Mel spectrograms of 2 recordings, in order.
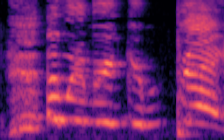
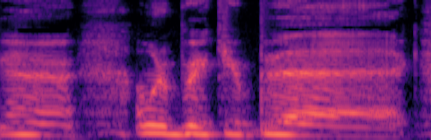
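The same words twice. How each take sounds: First: Much higher, louder mock yell; hammed-up screaming threat; mock Bane yell. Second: Low, casual Bane threat; a hint of a brute muttering; lightly voiced Bane. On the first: Bane taunting Batman's dad, high mock yell. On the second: Bane taunting Batman's dad, low mock threat. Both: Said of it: "I'm just gonna be like".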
